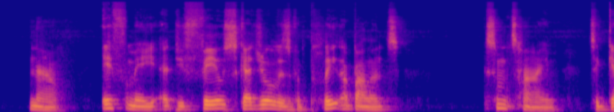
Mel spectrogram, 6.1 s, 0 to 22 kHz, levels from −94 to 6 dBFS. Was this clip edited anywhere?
yes; 6 cuts; at 1.2 s, 1.8 s, 2.2 s, 2.9 s, 3.4 s, 4.8 s

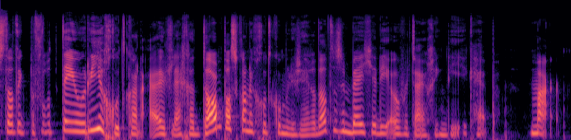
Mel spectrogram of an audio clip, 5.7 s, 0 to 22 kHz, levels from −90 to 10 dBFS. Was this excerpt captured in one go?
yes; 0 cuts

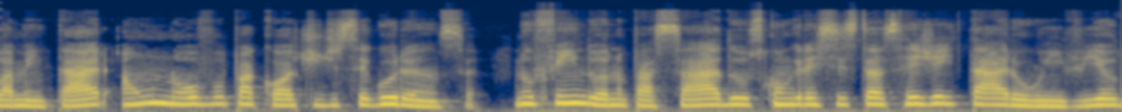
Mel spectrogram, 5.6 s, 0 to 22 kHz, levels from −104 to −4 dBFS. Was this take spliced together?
no; 0 cuts

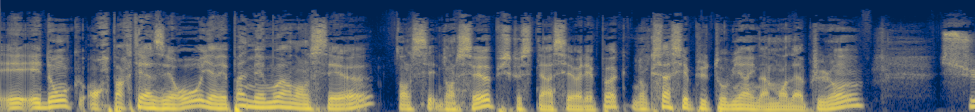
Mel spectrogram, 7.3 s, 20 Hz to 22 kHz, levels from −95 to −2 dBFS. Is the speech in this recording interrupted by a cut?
no; 0 cuts

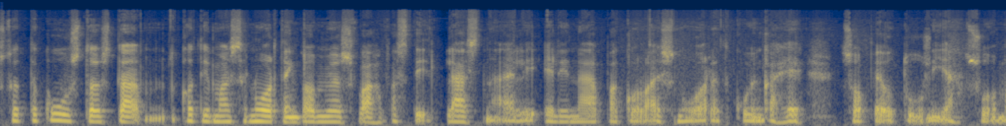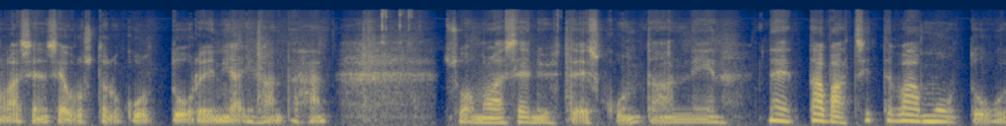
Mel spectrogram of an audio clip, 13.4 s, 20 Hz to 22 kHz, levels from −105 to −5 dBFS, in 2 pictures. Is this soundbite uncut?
no; 4 cuts; at 2.0 s, 6.2 s, 8.3 s, 9.6 s

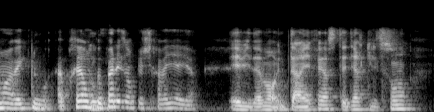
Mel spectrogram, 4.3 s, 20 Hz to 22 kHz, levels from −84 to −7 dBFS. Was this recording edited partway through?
yes; 2 cuts; at 1.5 s, 2.9 s

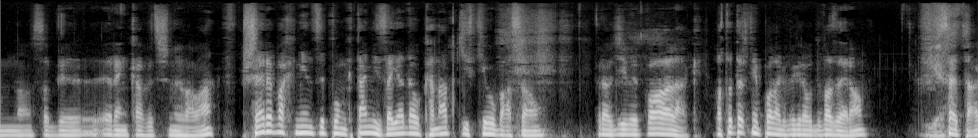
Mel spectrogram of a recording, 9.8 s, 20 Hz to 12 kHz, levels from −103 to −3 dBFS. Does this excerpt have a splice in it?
yes; 2 cuts; at 2.2 s, 7.1 s

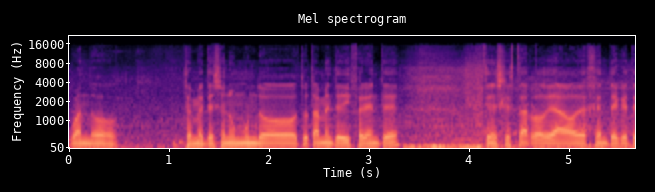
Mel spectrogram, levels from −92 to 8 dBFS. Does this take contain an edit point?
yes; 1 cut; at 4.1 s

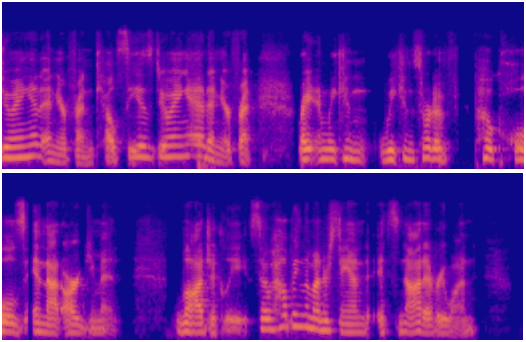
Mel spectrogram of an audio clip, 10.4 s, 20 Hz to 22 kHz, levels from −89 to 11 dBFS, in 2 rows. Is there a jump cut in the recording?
yes; 3 cuts; at 4.7 s, 5.5 s, 6.9 s

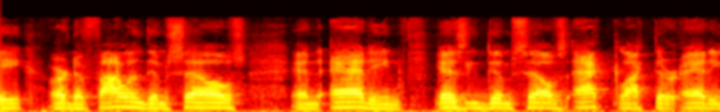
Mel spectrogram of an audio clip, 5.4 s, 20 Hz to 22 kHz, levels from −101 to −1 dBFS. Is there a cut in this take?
yes; 1 cut; at 3.5 s

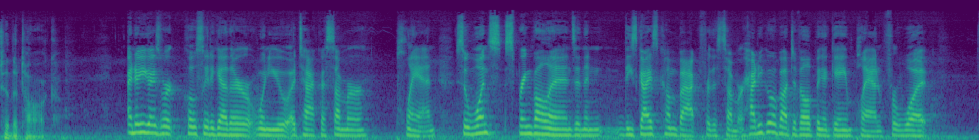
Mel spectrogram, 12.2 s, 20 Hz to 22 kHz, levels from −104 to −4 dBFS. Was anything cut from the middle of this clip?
no; 0 cuts

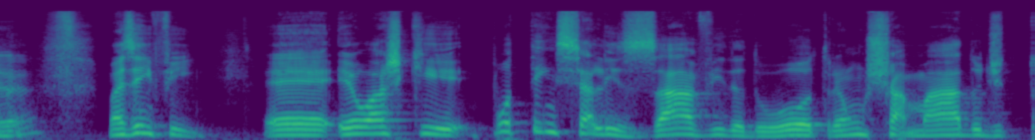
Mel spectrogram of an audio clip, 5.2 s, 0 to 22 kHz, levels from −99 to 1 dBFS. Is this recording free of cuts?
yes; 0 cuts

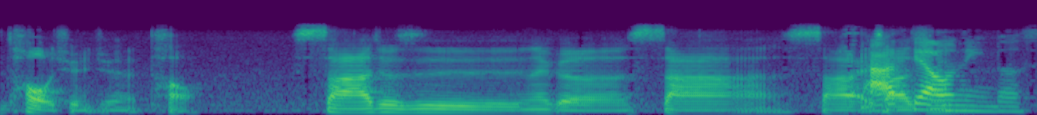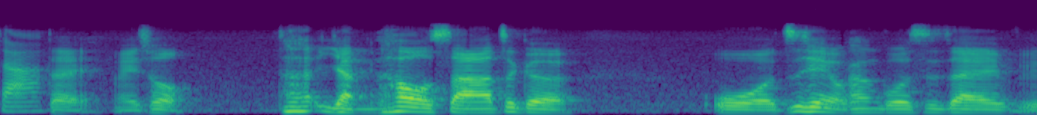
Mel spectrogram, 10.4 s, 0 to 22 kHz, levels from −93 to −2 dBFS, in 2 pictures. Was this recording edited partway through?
no; 0 cuts

